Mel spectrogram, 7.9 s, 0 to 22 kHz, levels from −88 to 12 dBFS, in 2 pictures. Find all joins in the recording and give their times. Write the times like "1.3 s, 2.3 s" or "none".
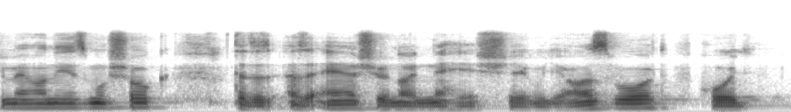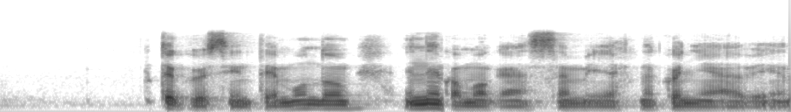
3.5 s, 6.2 s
